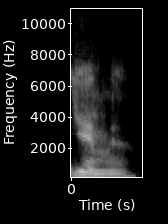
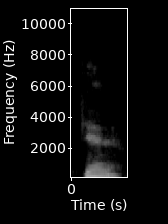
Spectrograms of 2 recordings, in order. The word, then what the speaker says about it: Jenner: ajá, pero ahí tiene allí una pregunta, que ese nombre se pronuncia Jenner. Uh-huh. Jenner, exactamente.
